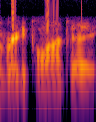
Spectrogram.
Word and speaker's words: Palante: The next D lineman, and help me with the pronunciation of this name, Ace, is it Brady Palante? Yeah, Brady Palante.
